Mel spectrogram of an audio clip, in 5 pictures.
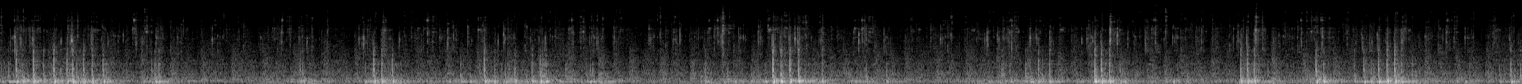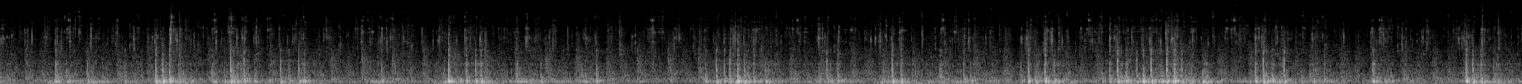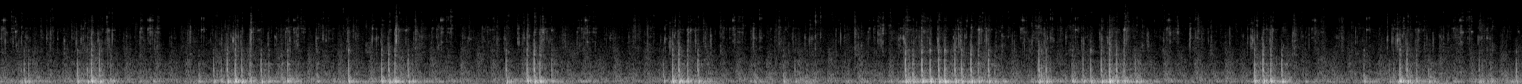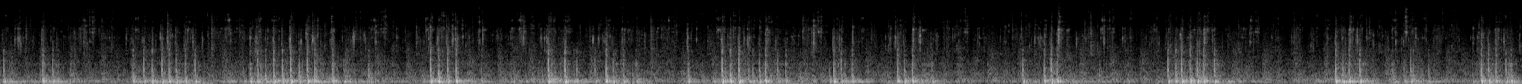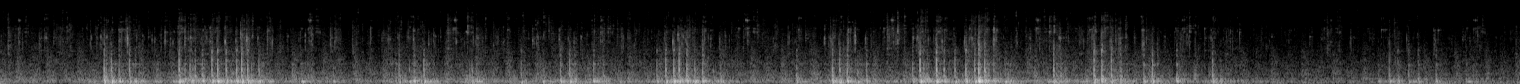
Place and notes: {"title": "enscherange, rackesmillen, belt drive - enscherange, rackesmillen, flour mixer", "date": "2011-09-23 21:22:00", "description": "At the roof level of the old mill. The outer sound of the flour mixer.\nIm Dachgeschoß der Mühle. Eine Aufnahme des Mehlmischersgehäuses.\nÀ l’intérieur du moulin historique, dans une salle au rez-de-chaussée, directement derrière la roue à aubes du moulin. Le son de la courroie qui tourne avec un déséquilibre voulu pour faire fonctionner le mécanisme au premier étage.", "latitude": "50.00", "longitude": "5.99", "altitude": "312", "timezone": "Europe/Luxembourg"}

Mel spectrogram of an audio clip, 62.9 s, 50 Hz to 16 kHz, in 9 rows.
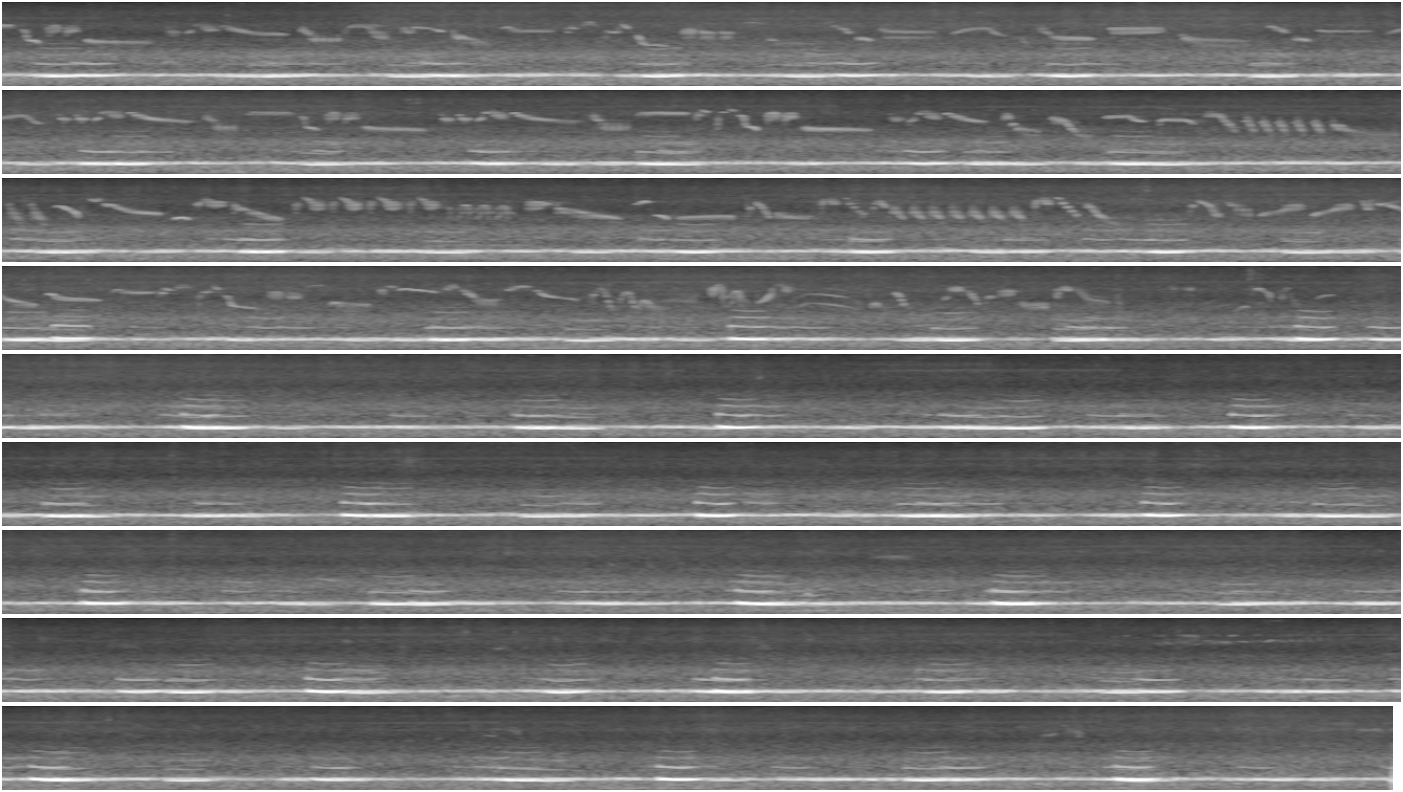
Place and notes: {"title": "Benesti, Romania - Toads singing during the afternoon, in a field in Romania", "date": "2018-07-10 17:00:00", "description": "During the afternoon in a field close to the small village of Benesti, some toads are singing, accompanied by a light wind and some birds.\nRecording by an ORTF Setup Schoeps CCM4 microphones in a Cinela Suspension ORTF. Recorded on a Sound Devices 633.\nSound Reference: RO-180710T05\nGPS: 44.662814, 23.917906\nRecorded during a residency by Semisilent semisilent.ro/", "latitude": "44.66", "longitude": "23.92", "altitude": "195", "timezone": "Europe/Bucharest"}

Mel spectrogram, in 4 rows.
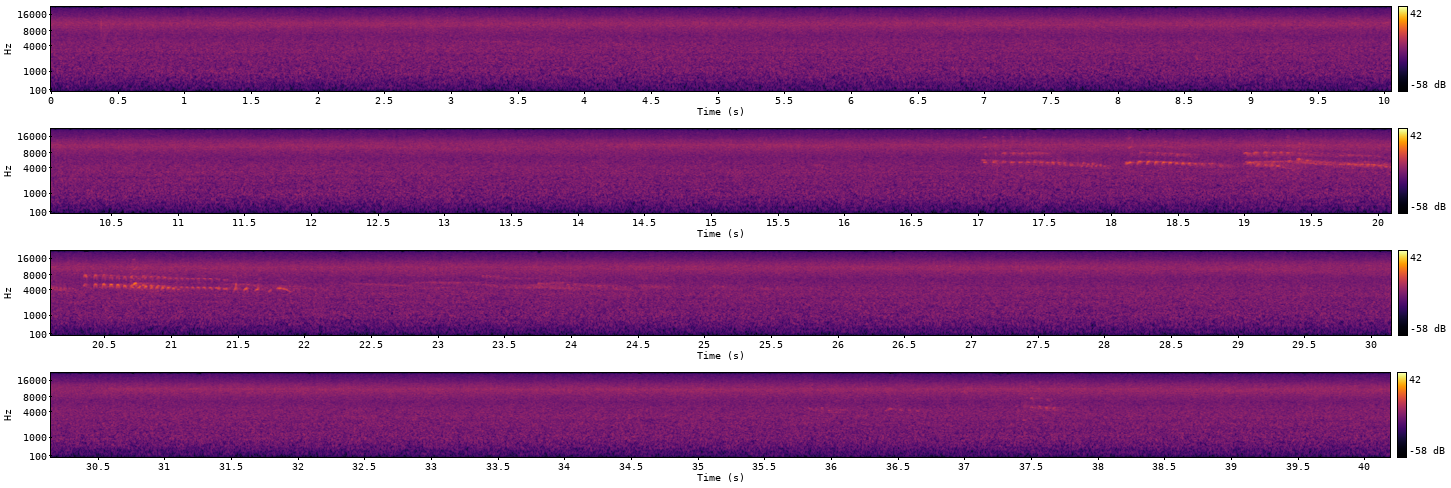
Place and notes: {"title": "埔里鎮桃米里, Nantou County - Swallow sounds", "date": "2015-08-13 06:07:00", "description": "Swallow sounds, Traffic Sound, The sound of water streams\nZoom H2n MS+XY", "latitude": "23.94", "longitude": "120.93", "altitude": "464", "timezone": "Asia/Taipei"}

